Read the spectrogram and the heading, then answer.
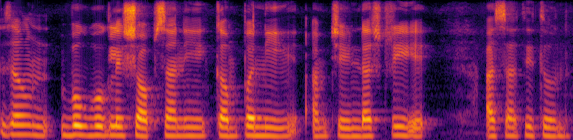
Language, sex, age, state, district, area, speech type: Goan Konkani, female, 18-30, Goa, Salcete, rural, spontaneous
